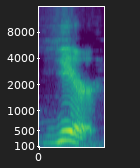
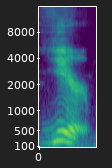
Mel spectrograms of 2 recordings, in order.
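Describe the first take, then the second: First: It begins with a soft Y sound. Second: The same.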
